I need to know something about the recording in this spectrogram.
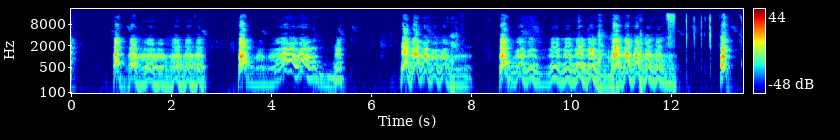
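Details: Village mother dog defending her four puppies: rapid runs of barks with quavering tones in four long bouts separated by short pauses, with a man's voice praising her at the end.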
